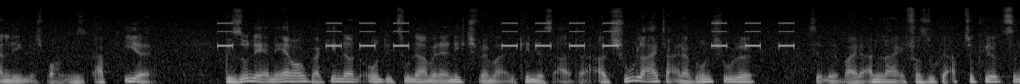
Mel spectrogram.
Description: Beep code, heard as a piezo beeper, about 2350 Hz, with speech in German. 1-3-4-3. In Phoenix BIOS tables: memory failure on data bits.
